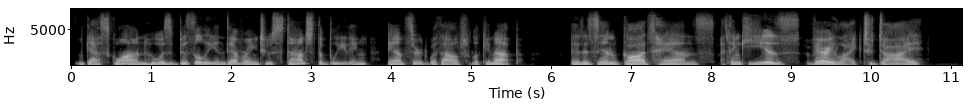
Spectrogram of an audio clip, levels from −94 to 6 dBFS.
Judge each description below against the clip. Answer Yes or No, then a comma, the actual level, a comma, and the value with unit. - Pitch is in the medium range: Yes, medium, 155 Hz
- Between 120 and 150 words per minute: Yes, average, 140 wpm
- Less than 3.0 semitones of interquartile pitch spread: No, average, 4.8 semitones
